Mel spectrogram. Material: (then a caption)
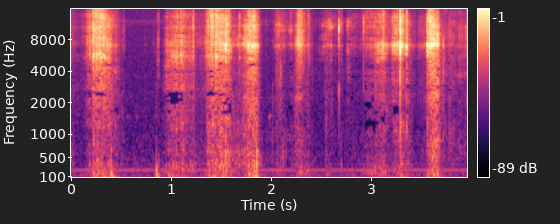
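Wood. Gloved hands carve a solid pale wooden block with a small gouge, lifting long shavings from the surface. A series of short, bright, hissing scrape strokes rises and falls with brief quiet gaps, over a faint steady low hum.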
